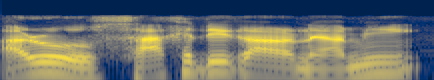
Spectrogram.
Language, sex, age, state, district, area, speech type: Assamese, male, 45-60, Assam, Dhemaji, rural, spontaneous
